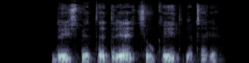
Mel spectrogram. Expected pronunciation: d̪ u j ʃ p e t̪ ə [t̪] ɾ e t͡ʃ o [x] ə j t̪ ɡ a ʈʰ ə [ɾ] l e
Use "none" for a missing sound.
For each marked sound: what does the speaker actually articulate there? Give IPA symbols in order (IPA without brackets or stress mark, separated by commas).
d̪, k, none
